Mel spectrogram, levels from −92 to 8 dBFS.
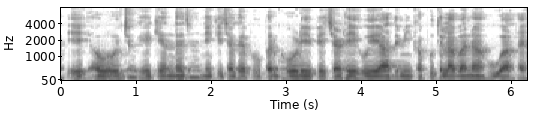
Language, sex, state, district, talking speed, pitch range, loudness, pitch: Hindi, male, Uttar Pradesh, Jalaun, 175 wpm, 95-100 Hz, -28 LUFS, 100 Hz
